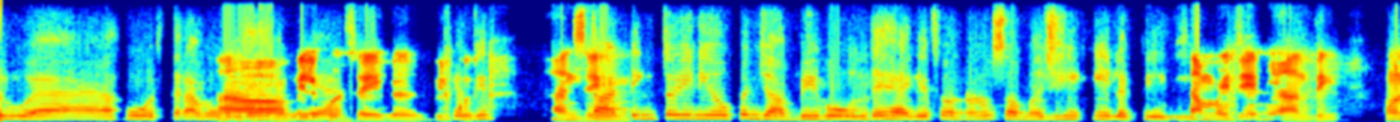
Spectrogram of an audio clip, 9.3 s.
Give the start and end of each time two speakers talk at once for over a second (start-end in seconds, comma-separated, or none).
1.5-3.2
